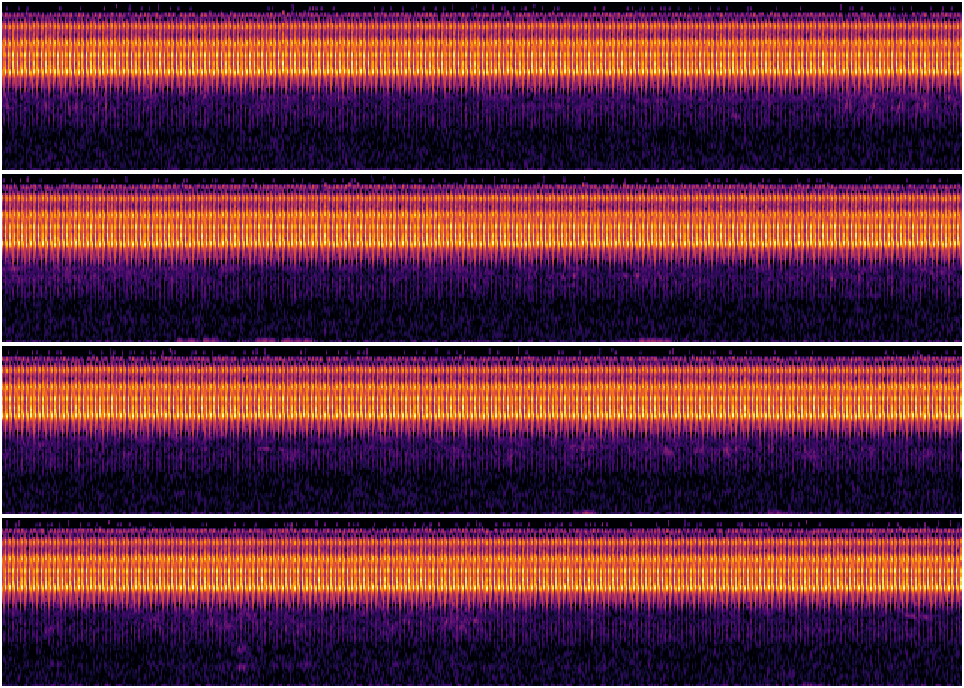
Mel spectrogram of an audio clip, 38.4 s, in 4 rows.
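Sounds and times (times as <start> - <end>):
grasshopper warbler: 0.0 - 38.3.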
